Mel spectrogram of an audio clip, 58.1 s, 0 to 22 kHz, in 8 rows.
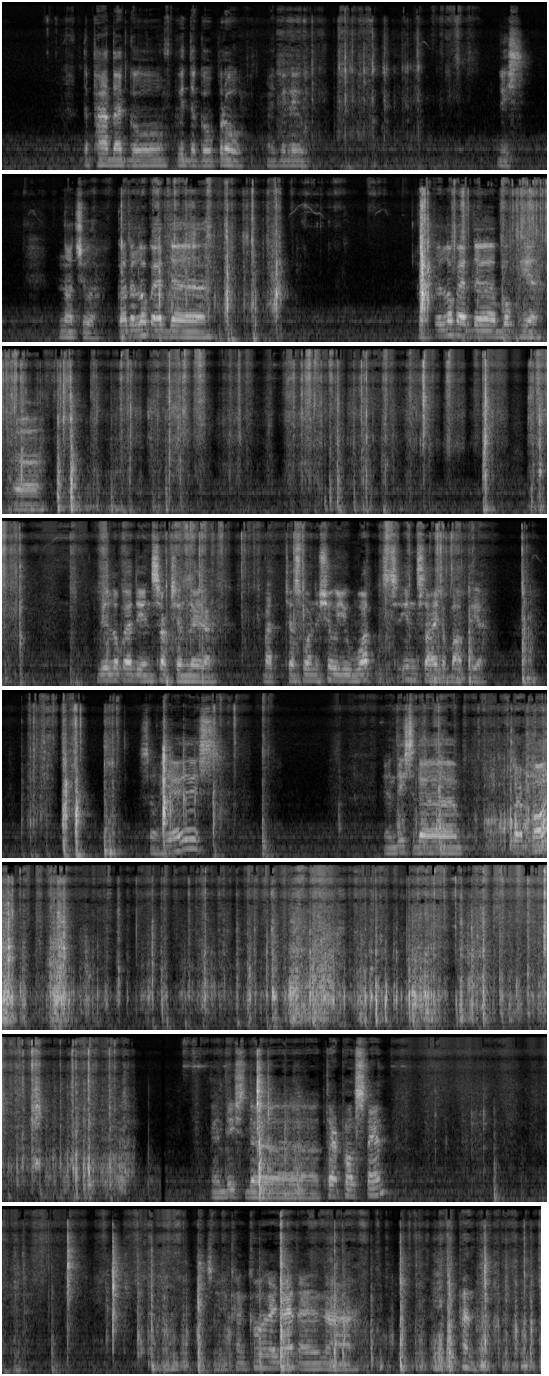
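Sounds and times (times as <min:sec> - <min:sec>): booklet paper rustling: 0:13.2 - 0:15.1
tripod and packaging handled: 0:13.3 - 0:15.0.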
